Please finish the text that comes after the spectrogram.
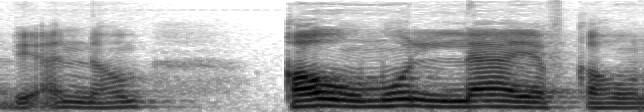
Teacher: بأنهم قوم ميم ساكنة في كلمة بأنهم، والقاف من حروف الإظهار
